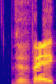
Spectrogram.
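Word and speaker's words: Vivek: uh Vive Rama Swami, Vive, it rhymes with cake and Peter Teal.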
